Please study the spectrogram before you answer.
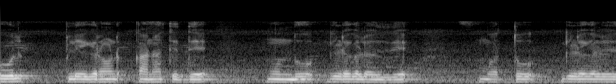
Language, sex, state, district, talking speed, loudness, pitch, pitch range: Kannada, male, Karnataka, Belgaum, 85 wpm, -16 LUFS, 120 Hz, 115-125 Hz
